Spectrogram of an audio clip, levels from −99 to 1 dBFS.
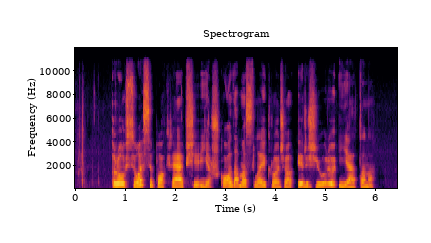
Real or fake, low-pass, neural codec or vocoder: real; 10.8 kHz; none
